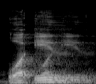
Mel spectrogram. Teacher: وَإِذْ، حمزہ کو تحقیق کے ساتھ، ذال کو نرم ادا کرنا ہے، ہلانا نہیں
